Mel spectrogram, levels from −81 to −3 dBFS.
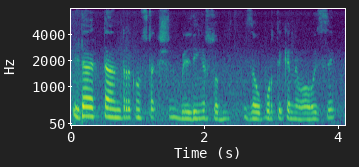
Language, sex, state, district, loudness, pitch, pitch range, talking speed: Bengali, male, Tripura, West Tripura, -19 LUFS, 190 Hz, 175-210 Hz, 160 wpm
